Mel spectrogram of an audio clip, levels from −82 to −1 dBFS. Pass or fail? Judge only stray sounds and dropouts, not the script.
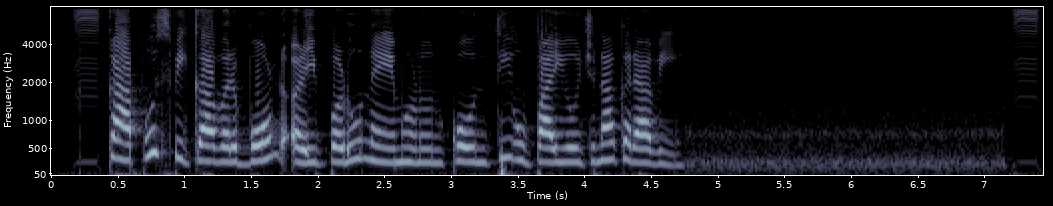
pass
